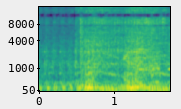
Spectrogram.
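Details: Hero Splendor iSmart small single after full service, fresh Motul oil and new timing kit; idles with a steady low thump and even beat, no ticking or knocking on top, light throttle blips fine; healthy and settled.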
